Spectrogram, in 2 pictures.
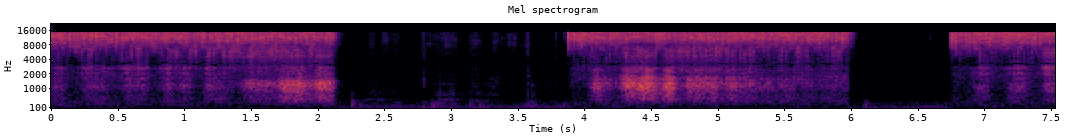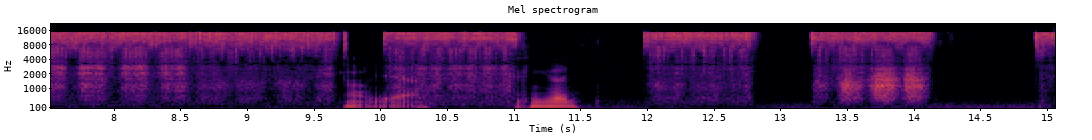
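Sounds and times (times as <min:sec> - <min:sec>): airbrush spraying air: 0:00.0 - 0:02.2, 0:03.9 - 0:06.0, 0:06.8 - 0:11.1, 0:12.0 - 0:14.2.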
